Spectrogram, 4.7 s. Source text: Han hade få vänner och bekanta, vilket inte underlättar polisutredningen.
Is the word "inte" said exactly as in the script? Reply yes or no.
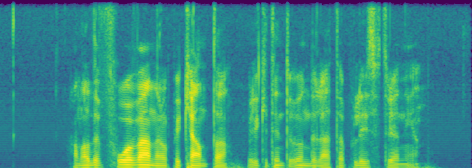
yes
